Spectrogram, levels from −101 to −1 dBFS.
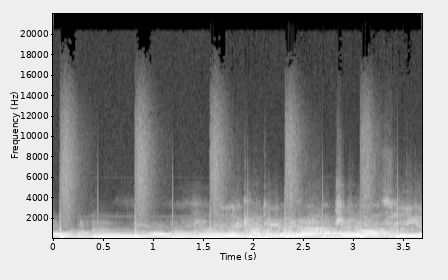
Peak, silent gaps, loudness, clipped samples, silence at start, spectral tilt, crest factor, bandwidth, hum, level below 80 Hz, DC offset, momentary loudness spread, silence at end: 0 dBFS; none; -7 LUFS; 0.2%; 0 s; -7.5 dB/octave; 6 dB; 15.5 kHz; none; -20 dBFS; under 0.1%; 3 LU; 0 s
